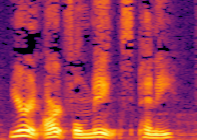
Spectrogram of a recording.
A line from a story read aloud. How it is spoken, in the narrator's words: Dundee chuckled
